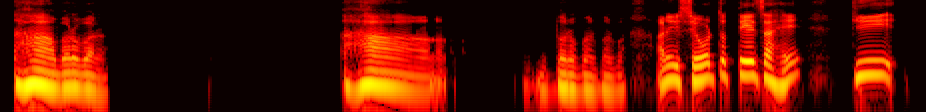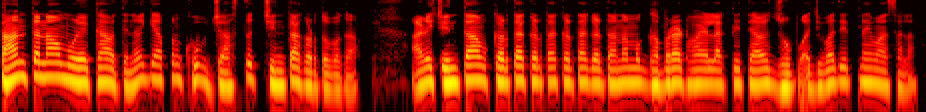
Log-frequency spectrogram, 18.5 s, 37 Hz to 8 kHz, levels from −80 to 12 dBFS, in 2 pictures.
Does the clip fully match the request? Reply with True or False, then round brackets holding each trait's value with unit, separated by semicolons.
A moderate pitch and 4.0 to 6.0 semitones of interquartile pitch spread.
True (145 Hz; 4.6 semitones)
